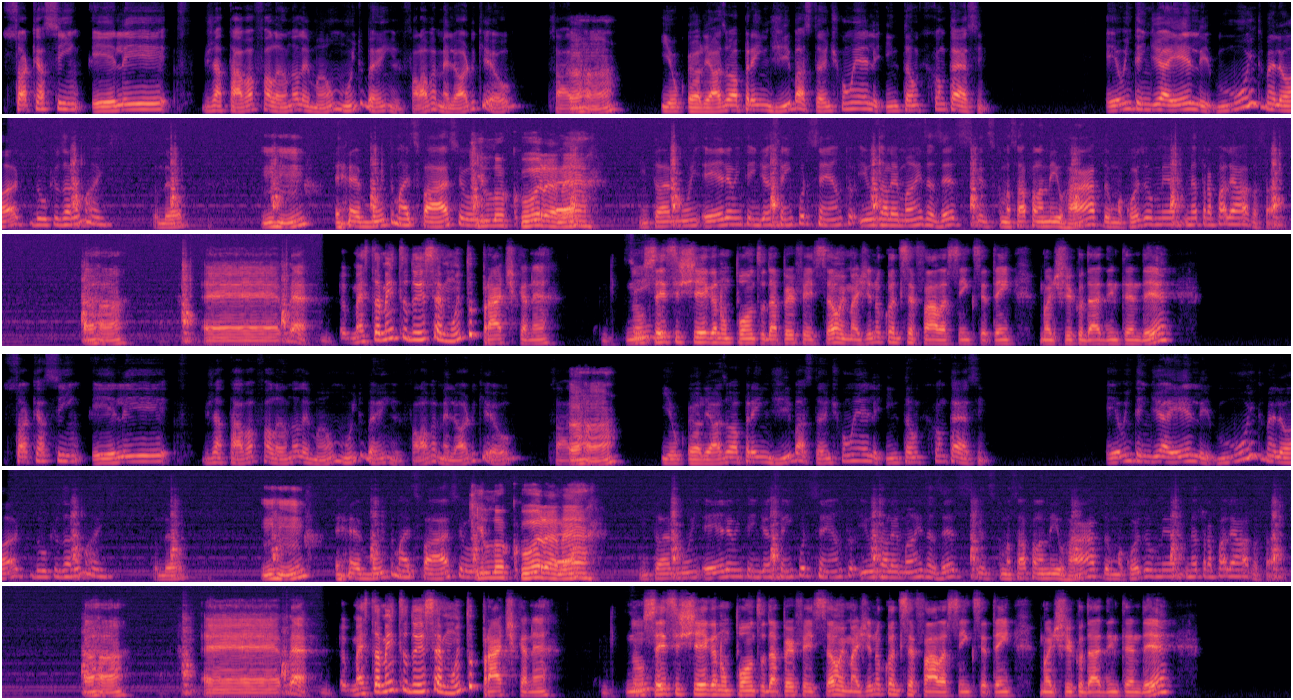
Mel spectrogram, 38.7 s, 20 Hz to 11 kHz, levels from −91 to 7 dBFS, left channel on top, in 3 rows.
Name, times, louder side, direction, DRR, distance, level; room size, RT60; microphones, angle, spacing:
voice 1, 0.0-1.7 2.0-5.2 5.5-5.8 6.6-9.9 11.0-14.0 14.4-14.8 16.2-17.7 18.4-18.7 19.3-25.7 32.0-32.4, left 4 dB, 70° left, 0.7 m, -26 dB
voice 2, 5.7-6.1 15.5-16.0 17.6-18.8 26.6-27.0 27.8-31.3 32.0-37.7, right 2 dB, 15° right, 0.7 m, -22 dB
sound 1, 12.9-29.0, left 4 dB, 35° left, 0.9 m, -35 dB
6.1 x 3.1 x 2.6 m
head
